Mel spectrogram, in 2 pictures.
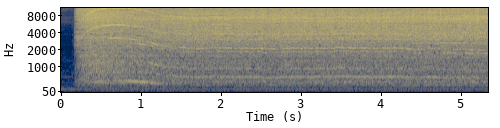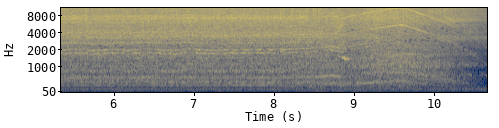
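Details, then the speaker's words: Porter-Cable 1/2" drill (5.2 A, 750 rpm, Jacobs chuck) drilling holes: a strong, steady high motor whine holds pitch with only a slight sag under load. It bogs less than the Black & Decker 1309; sounds healthy. "Even though on paper, both these drills should have right about the same amount of power, as you can see, this Porter cable just seemed to have a bit easier time of drilling those holes."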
